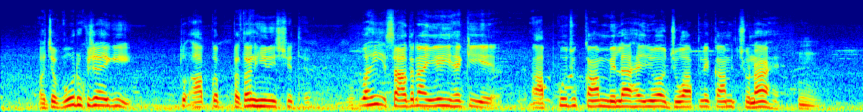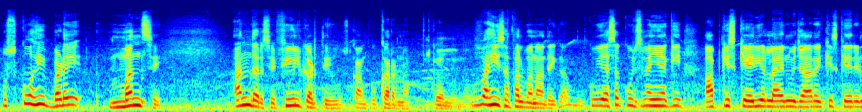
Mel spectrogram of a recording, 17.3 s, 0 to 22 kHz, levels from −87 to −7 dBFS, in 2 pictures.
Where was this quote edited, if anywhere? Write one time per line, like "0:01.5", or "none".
0:03.5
